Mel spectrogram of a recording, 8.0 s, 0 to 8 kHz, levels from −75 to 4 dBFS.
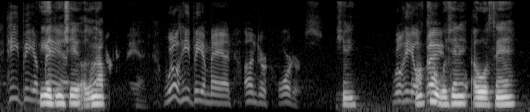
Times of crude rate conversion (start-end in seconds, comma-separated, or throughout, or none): none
